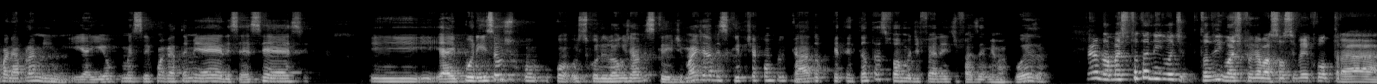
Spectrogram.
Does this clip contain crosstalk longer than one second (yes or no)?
no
